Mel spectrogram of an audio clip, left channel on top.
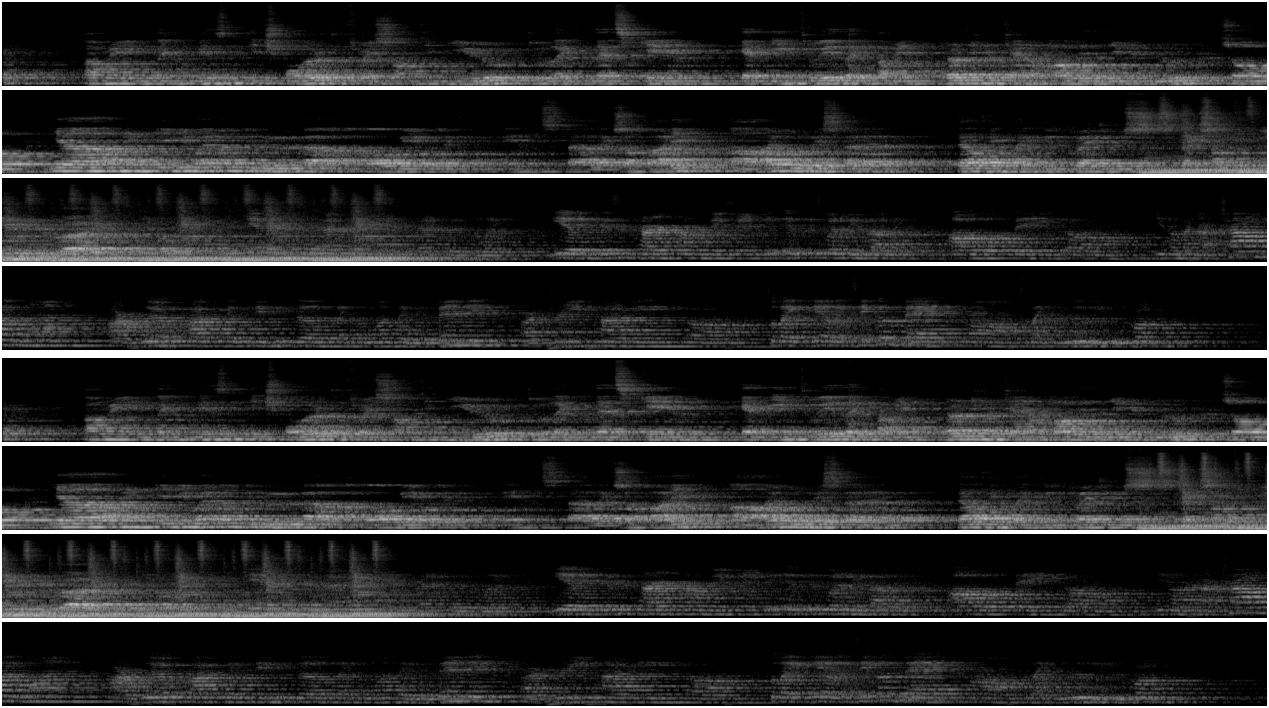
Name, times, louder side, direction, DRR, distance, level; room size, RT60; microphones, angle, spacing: voice 1, 0.8-7.0 7.4-9.2 9.4-19.5 19.9-21.6 22.2-26.3 26.7-27.1, equal, ahead, -9 dB, 0.6 m, -30 dB
sound 1, 24.0-29.2, equal, 65° right, 0.5 m, -30 dB
voice 2, 27.6-47.3 47.6-49.5, equal, 65° left, -6 dB, 0.8 m, -43 dB
4.4 x 2.2 x 3.9 m, 3.0 s
head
